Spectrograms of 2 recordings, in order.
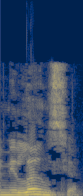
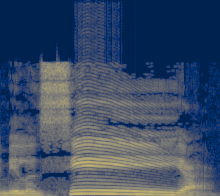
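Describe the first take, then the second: First: The syllable lan is stressed and lengthened. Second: The syllable lan is unstressed and short. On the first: The speaker calls it wrong. "não é o som do lã que se estendeu, porque não é melância" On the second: The speaker calls it right. "é melancia"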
